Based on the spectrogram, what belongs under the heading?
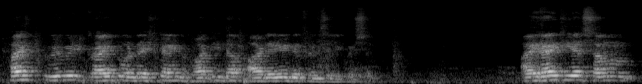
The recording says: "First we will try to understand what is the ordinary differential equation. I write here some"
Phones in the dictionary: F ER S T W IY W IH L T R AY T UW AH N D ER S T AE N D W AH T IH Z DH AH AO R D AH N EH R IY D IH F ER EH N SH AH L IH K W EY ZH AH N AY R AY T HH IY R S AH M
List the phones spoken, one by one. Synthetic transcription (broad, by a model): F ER S T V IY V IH L T R AY T UW AH N D ER S T AE N D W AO T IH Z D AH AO R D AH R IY D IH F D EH N S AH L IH K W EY SH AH N AY R AY T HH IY R S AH M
